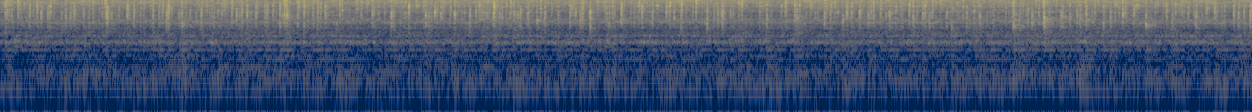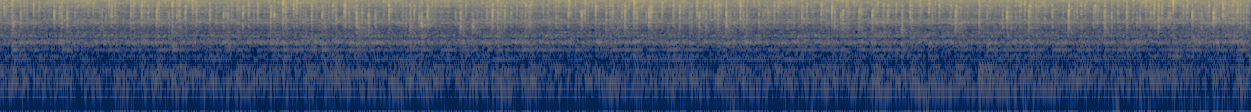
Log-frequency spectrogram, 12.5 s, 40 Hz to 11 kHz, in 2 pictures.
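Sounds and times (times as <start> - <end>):
tap water running into a basin: 0.0 - 12.5.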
